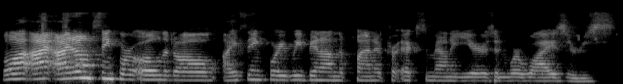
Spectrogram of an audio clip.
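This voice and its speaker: Older woman, bright sharp voice, emphatic, cussing, casual video call. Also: medium pitch, moderate pace. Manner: emphatic, swears freely.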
